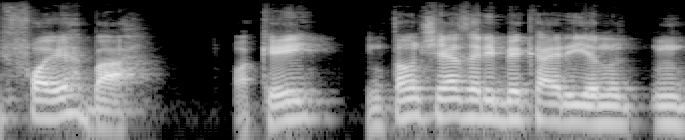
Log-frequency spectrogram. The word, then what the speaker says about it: Feuerbach: vai ser em Feuerbach, que se escreve Feuerbach, na verdade, com CH, tá? Se preparem para usar isso na prova oral. Então, fala Feuerbach, tá? Escreve Feuerbach, mas esse sujeito foi justamente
